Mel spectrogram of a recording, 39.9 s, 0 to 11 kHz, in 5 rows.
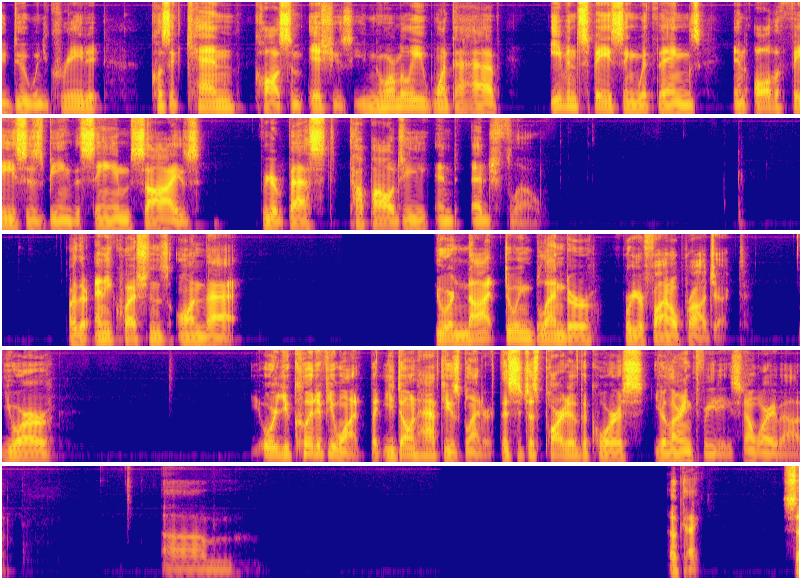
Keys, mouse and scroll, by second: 0.5 middle click, 2.2 middle click, 9.4 ctrl+z, 9.7 ctrl+z, 13.5 click, 16.0 click, 16.4 click.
